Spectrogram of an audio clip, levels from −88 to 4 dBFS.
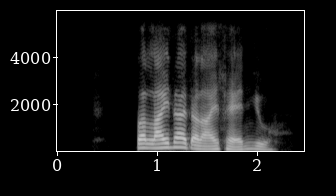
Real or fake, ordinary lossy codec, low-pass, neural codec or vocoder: fake; Opus, 64 kbps; 5.4 kHz; codec, 16 kHz, 2 kbps, FunCodec, trained on Chinese and English, 25 frames a second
